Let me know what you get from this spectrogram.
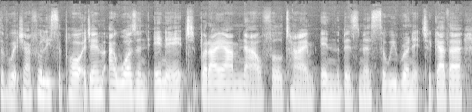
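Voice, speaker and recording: Over a silent background in a very clean recording, a woman speaks at a moderate pace. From northern England, Durham. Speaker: drumming business co-owner. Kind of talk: casual radio interview. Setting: drum training room, radio outside broadcast.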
